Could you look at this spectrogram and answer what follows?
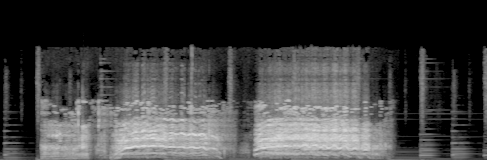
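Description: A horse whinnying: two long, shaky, quavering calls about a second and a half each, with light background music underneath.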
